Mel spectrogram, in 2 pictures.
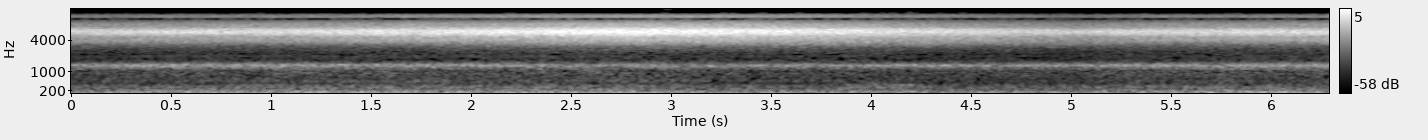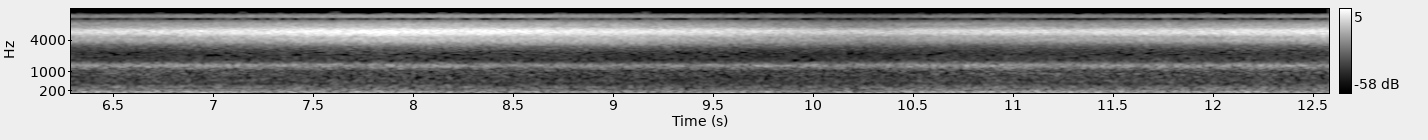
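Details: June 2021 cicada chorus from Rockville, Maryland, USA: a loud, seamless high-pitched whir of many insects pulsing in long surges, peaking near three and eight seconds, with a quieter steady undertone.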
